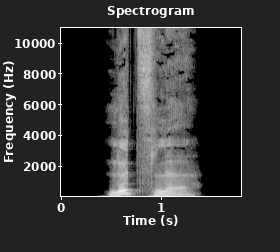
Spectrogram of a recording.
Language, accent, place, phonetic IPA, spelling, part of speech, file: German, Germany, Berlin, [ˈlʏt͡sl̩ə], lützele, adjective, De-lützele.ogg
- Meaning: inflection of lützel: 1. strong/mixed nominative/accusative feminine singular 2. strong nominative/accusative plural 3. weak nominative all-gender singular 4. weak accusative feminine/neuter singular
